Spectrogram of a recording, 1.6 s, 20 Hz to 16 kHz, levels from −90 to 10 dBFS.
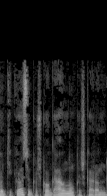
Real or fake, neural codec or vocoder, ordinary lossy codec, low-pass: fake; codec, 44.1 kHz, 7.8 kbps, DAC; MP3, 48 kbps; 14.4 kHz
